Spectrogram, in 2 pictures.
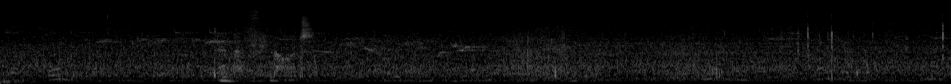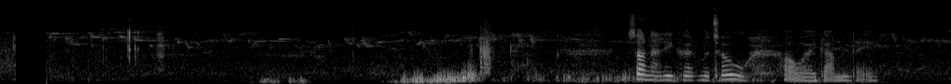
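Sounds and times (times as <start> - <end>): shallow river flowing: 0.0 - 13.4
birds chirping: 0.0 - 19.0.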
